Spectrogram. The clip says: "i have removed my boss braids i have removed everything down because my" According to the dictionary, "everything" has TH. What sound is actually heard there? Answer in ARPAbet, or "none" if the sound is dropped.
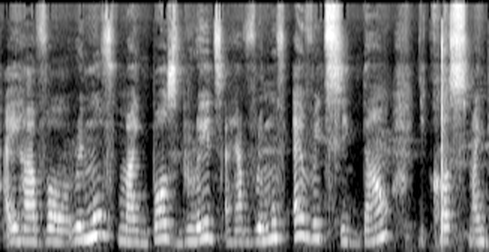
T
